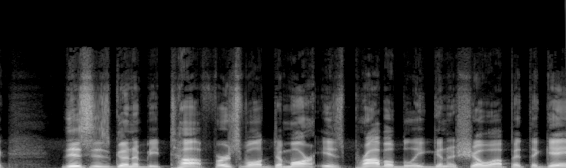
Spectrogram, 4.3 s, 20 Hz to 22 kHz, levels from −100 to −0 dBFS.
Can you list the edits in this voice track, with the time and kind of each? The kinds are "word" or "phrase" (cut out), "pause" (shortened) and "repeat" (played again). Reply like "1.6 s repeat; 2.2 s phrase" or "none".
2.4 s word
